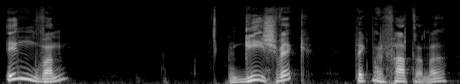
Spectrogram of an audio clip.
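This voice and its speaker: A man's voice: a little high, very animated, slow pace, no room sound, studio quality. A young man co-hosting a casual chat, teasing his friend and swearing that his own story is true.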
